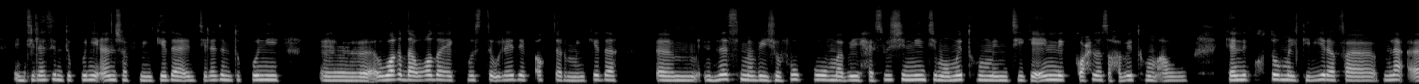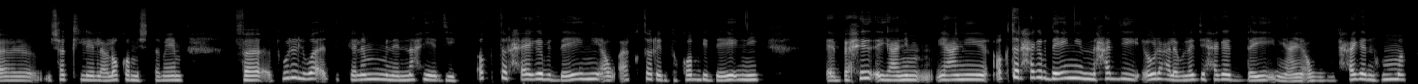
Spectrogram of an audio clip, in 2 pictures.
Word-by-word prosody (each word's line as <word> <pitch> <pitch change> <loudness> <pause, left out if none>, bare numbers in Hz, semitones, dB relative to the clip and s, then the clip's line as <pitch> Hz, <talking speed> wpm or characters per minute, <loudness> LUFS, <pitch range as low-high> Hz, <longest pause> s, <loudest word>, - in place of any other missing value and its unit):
أنتِ 190 0 -4
لازم 210 +1 -1
تكوني 210 +1 -1
أنشف 200 -1 -1
من 185 -1 -1
كده، 195 -2 +2
أنتِ 185 0 -6
لازم 200 +1 -1
تكوني 210 +1 +1 0.4
آآ، 185 -2 +1
واخدة 210 +1 +4
وضعِك 205 -1 0
وسط 205 0 -6
ولادِك 205 +2 0
أكتر 205 -2 -6
من 180 0 -4
كده، 205 +2 -1 0.4
آمم، 190 -1 +1
الناس 225 +4 +1
أمّا 210 -2 +3
بيشوفوكم 205 +2 0
ما 190 - +1
بيحسوش 195 +3 -2
إن 210 0 +3
أنتِ 215 0 +1
مامتهُم، 200 +1 +1
أنتِ 190 0 -1
كأنِّك 205 +2 +3
واحدة 195 +3 +1
صاحبتهم 195 +1 -3
أو 185 +2 -5 0.4
كأنِّك 205 +1 +3
أختهم 220 -2 +1
الكبيرة، 200 +2 0
ف 200 0 -10 0.4
لأ، 215 +1 0 0.6
شكل 225 -2 -5
العلاقة 200 +2 0
مش 195 -2 -3
تمام، 195 +1 -2 0.5
فطول 205 +8 0
الوقت 265 -3 +1
الكلام 225 0 -1
من 235 -3 +1
الناحية 210 +1 +1
دي، 185 -3 -5 0.2
أكتر 285 +1 -3
حاجة 235 +1 +3
بتضايقني 235 +3 +1
أو 190 - -1
أكتر 230 +2 -3
انتقاد 200 +2 -2
بيضايقني، 215 +1 +2 0.7
بحي 200 +11 +1
يعني 205 -1 +2
يعني 220 +1 +4
أكتر 330 - +2
حاجة 310 +1 +1
بتضايقني 285 +1 +4
إن 255 -2 +3
حد 255 0 -2
يقول 240 0 +1
على 220 -5 0
ولادي 220 +5 0
حاجة 230 0 +2
تضايقني، 185 -2 -1
يعني 160 +1 0
أو 175 +2 -4
حاجة 235 +2 +2
إن 220 -3 +1
هُم 230 0 +1
205 Hz, 150 wpm, -23 LUFS, 195-220 Hz, 0.7 s, واخدة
